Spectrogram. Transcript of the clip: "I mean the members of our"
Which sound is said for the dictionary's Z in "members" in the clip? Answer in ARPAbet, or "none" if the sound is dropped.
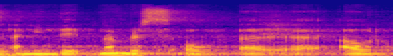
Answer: S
